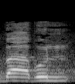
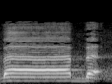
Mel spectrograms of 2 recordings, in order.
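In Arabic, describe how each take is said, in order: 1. تنتهي الكلمة بصوت نون زائد. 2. تنتهي الكلمة بدون صوت نون، من غير تنوين. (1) "منونا مفردا فيقول باب" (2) "الإسكان باب بدون تنوين"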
